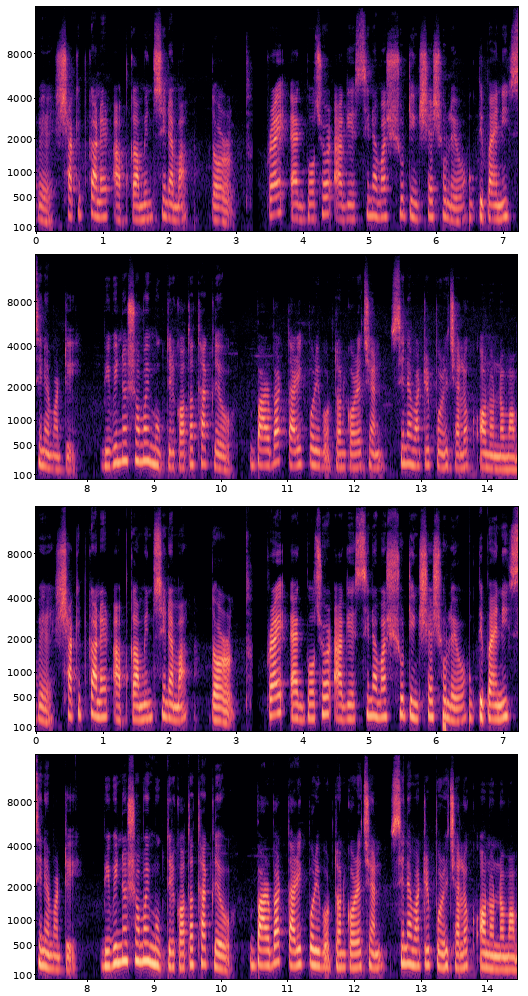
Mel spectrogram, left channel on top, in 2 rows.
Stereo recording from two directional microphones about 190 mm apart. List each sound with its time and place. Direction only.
0.0 s speech: 30° right (ahead or behind)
